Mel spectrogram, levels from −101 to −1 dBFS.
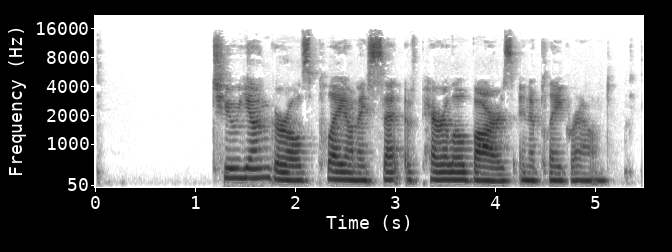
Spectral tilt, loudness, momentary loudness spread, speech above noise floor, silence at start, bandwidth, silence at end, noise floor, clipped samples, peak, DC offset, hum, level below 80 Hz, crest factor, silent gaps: -4.5 dB/octave; -22 LUFS; 9 LU; 61 dB; 1.2 s; 15.5 kHz; 0.35 s; -83 dBFS; under 0.1%; -4 dBFS; under 0.1%; none; -66 dBFS; 18 dB; none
